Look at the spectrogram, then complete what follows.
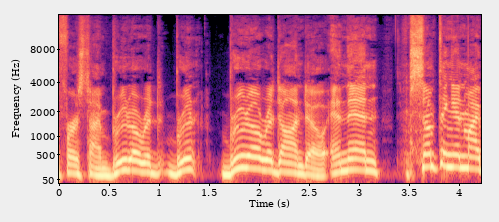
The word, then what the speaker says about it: Redondo: it correct the first time bruto bru bruno redondo and then something in my brain clicks that's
